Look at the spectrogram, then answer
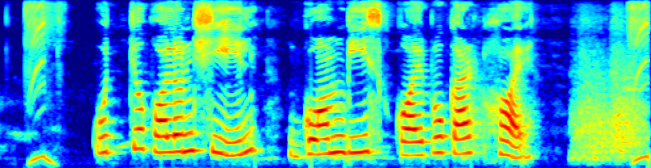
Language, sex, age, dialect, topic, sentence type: Bengali, female, 25-30, Rajbangshi, agriculture, question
